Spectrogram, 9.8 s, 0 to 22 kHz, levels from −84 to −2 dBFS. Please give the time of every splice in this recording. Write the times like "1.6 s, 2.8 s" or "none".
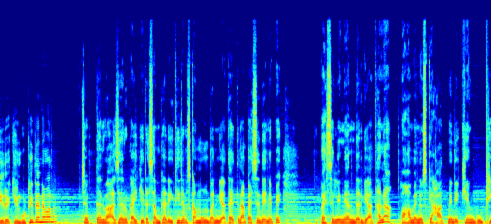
none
